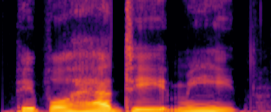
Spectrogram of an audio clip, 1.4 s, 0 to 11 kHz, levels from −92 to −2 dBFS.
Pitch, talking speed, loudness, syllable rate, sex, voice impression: 180 Hz, 220 wpm, -18 LUFS, 5.5 syllables/s, female, feminine, adult-like, powerful, clear, fluent, intellectual, elegant, lively, slightly intense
